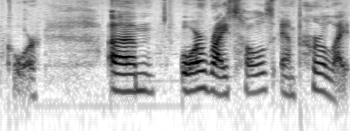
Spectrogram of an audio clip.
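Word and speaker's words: coir: Some people call it coya. It could be pronounced that way. I don't know. I say core.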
